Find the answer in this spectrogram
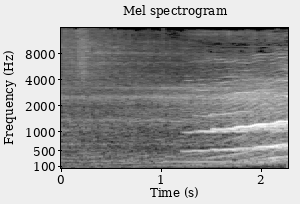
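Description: Choir singing held notes, soft at first; about halfway through the voices slide upward in pitch together and swell louder.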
